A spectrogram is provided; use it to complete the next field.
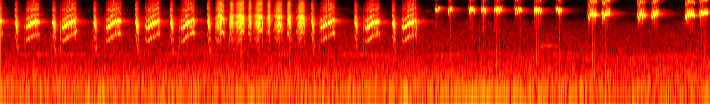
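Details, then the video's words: Long-tailed shrike in energetic song full of mimicked notes, played as a lure to make other shrikes sing. Harsh buzzy notes repeat about twice a second, then switch to sharper, higher chirps in quick bursts. "burung cendet gacor EMOSI MEWAH buat PANCINGAN CENDET AGAR BUNYI bikin BURUNG PENTET GACOR NYAUT"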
